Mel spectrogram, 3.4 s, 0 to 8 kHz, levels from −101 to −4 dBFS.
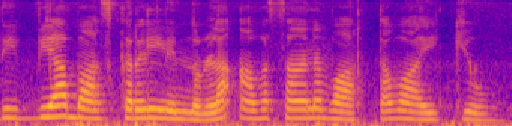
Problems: none marked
